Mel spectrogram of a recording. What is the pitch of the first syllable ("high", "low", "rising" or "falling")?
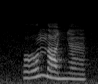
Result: rising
